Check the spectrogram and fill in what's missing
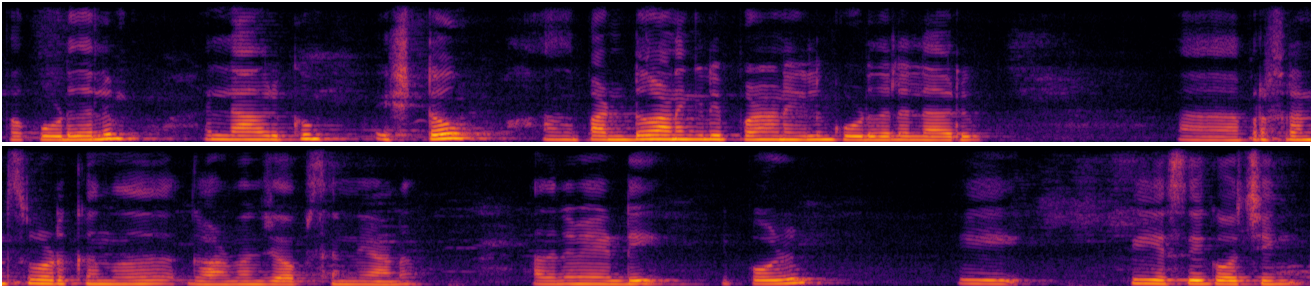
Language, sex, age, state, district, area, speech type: Malayalam, female, 30-45, Kerala, Palakkad, rural, spontaneous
